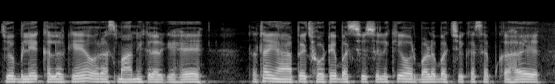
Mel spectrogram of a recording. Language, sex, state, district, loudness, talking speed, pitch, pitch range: Hindi, male, Jharkhand, Ranchi, -15 LUFS, 235 wpm, 120 Hz, 120-125 Hz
